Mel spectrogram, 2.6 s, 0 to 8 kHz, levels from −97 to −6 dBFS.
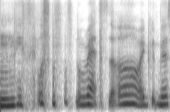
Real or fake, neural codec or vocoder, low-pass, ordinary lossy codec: fake; codec, 16 kHz, 0.3 kbps, FocalCodec; none; none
